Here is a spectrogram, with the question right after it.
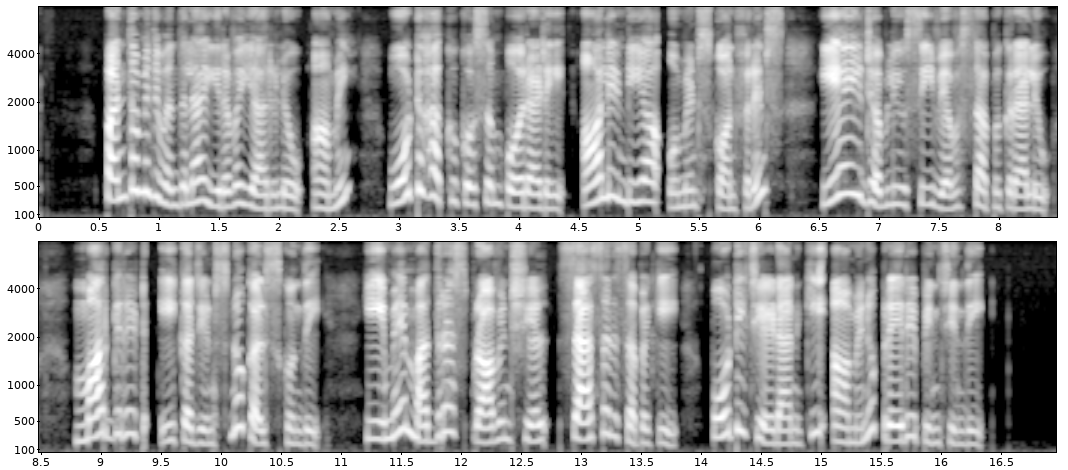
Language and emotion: Telugu, neutral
